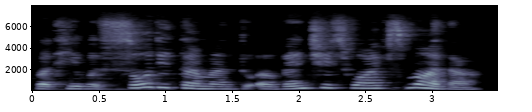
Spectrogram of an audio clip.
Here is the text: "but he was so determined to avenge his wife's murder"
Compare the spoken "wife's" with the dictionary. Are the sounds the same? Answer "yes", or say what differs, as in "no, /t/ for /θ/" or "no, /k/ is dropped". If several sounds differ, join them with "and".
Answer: yes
